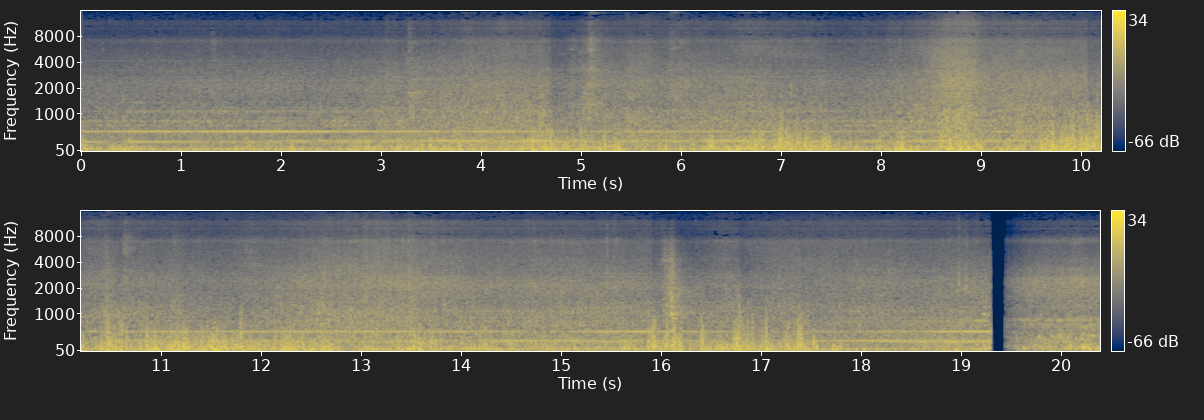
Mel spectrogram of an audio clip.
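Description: A ship's engine hums steadily.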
